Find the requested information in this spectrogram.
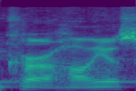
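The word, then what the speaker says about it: Karahalios: thank you Mr Mather my name is carohalios I'm counsel for the witness Mr Victor the last name is spelled k-a-r-a-h-a-l-i-o-s uh thank you Mr commissioner for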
